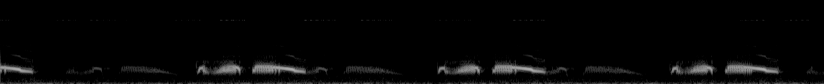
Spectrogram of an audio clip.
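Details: Tekukur, the spotted dove, giving its large-voiced call: soft lead-in coos, then paired loud hollow notes ending in a falling slur, repeated three times over eight seconds.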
